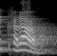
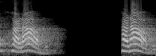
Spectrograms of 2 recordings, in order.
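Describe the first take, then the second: First: खराब said with an aspirated kh; खराब with a breathy stop kh, as in khana; plain kh sound. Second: खराब said with a throaty rasping x; खराब starting with a scraped ख़ from the back of the throat; nukta kh sound. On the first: Teacher shows students the reading without nukta, aspirated kh. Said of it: "इसमें अगर ये ना रहे". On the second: Teacher demonstrates the nukta sound to students, throaty x. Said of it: "और ये लग गया". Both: Shown as a demonstration.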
